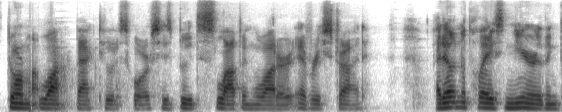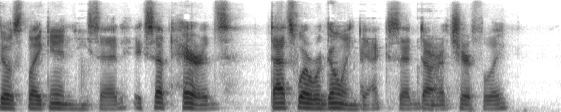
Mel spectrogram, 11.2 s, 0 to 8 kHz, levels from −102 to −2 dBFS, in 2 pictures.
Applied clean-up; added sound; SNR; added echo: neural mask model DeepFilterNet 3.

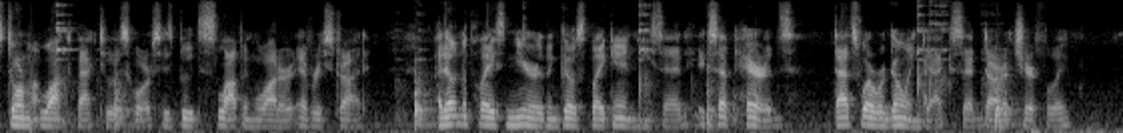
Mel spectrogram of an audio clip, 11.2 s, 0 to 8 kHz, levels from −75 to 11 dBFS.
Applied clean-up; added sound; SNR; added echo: none; Chink, clink; 12 dB; none.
